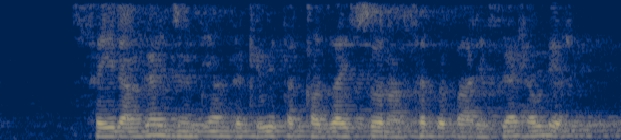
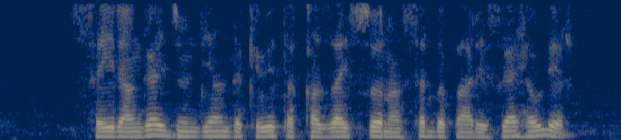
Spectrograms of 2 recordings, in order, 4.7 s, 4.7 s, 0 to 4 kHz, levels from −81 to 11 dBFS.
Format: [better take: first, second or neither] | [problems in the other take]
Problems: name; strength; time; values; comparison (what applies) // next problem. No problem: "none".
second | room echo; dies away in 2.1 s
